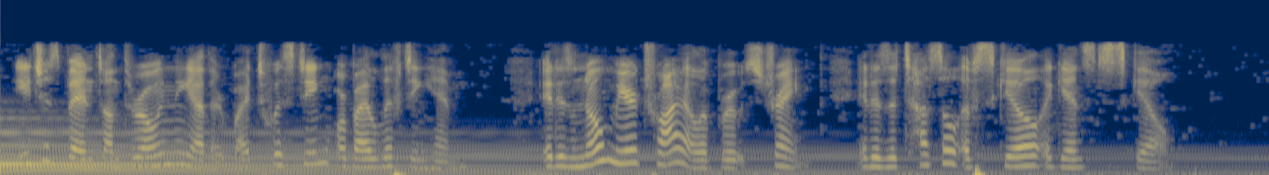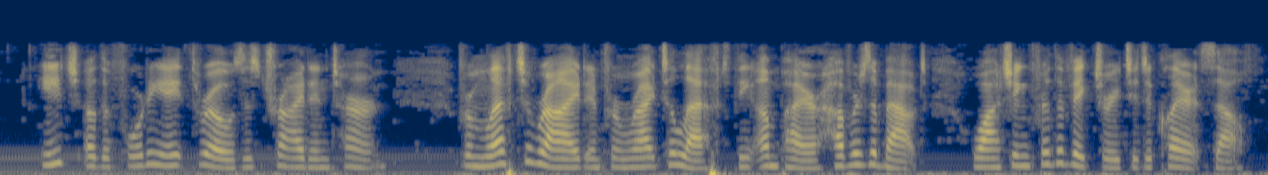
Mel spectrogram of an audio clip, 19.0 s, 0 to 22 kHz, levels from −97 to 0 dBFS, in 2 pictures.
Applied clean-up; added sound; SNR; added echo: none; Piano; 12 dB; none.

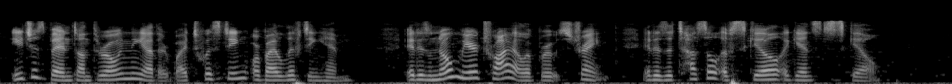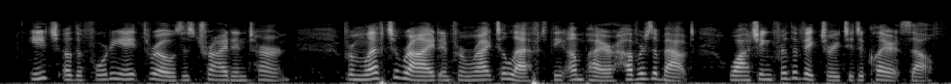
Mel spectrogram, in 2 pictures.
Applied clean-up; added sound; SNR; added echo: none; none; none; none.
